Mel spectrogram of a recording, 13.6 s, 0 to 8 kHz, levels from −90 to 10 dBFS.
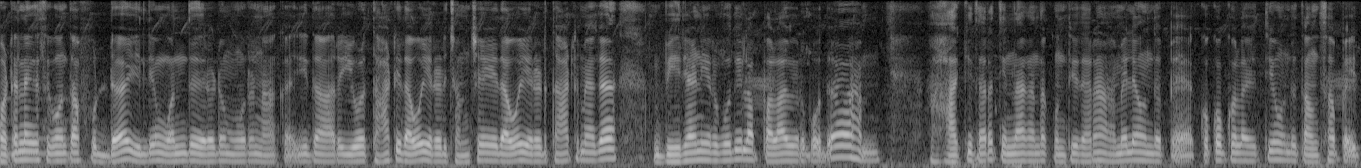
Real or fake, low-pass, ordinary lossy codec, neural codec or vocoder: real; none; none; none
